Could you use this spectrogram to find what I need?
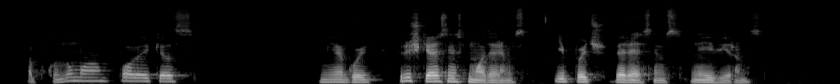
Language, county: Lithuanian, Vilnius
